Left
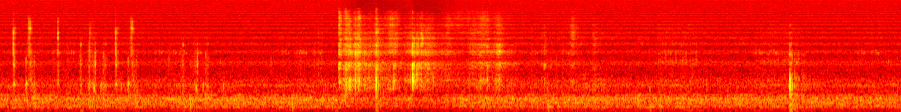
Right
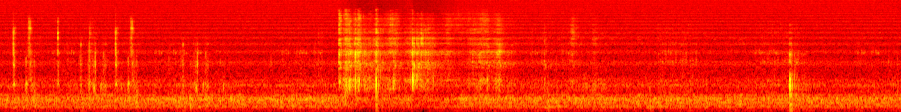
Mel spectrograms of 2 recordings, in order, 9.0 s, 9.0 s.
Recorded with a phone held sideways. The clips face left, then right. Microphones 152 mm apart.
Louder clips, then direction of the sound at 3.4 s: Even; 5° right (ahead or behind).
